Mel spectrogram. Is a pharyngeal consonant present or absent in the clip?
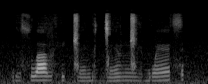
absent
